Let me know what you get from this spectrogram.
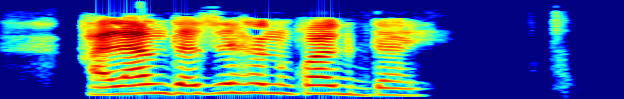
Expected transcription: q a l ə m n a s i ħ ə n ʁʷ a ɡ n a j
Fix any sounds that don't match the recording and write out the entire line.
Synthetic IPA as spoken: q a l a m d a z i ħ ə n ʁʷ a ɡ d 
